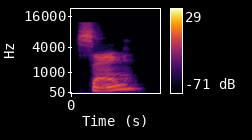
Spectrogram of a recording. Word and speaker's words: Tseng: He has his last name is spelled T-S-E-N-G, Tseng. – Tseng, yep.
